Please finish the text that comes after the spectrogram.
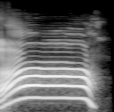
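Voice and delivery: long, high, loud yell; sustained high scream of "ah". Acted. Reader acting out Rox as he keeps yelling, high loud yell. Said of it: "So he keeps yelling".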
